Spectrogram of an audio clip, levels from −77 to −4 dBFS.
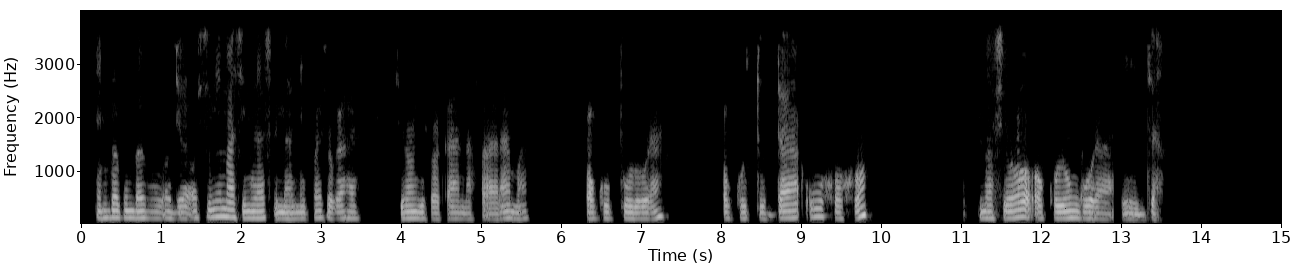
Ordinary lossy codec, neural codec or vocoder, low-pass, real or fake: MP3, 32 kbps; codec, 16 kHz in and 24 kHz out, 2.2 kbps, FireRedTTS-2 codec; 3.6 kHz; fake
